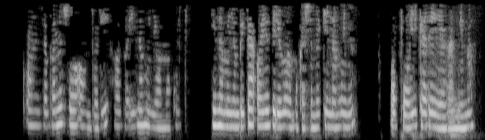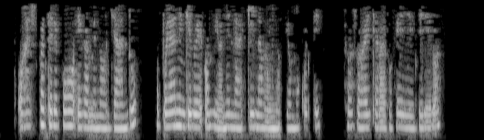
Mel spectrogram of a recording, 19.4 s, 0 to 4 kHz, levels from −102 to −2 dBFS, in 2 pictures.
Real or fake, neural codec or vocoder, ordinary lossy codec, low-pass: real; none; MP3, 16 kbps; 3.6 kHz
